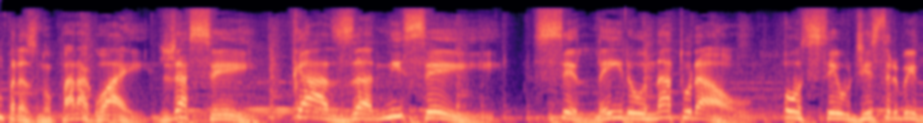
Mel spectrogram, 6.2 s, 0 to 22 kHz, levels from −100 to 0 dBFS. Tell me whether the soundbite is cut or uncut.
uncut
